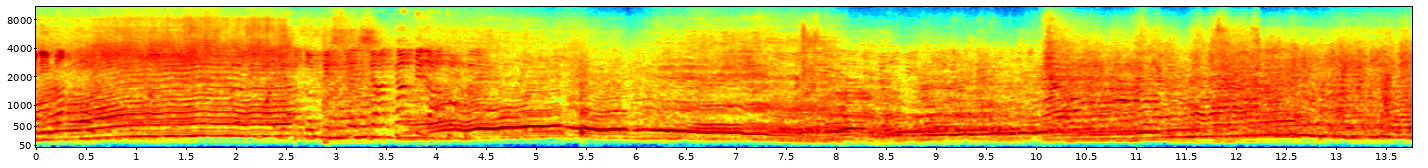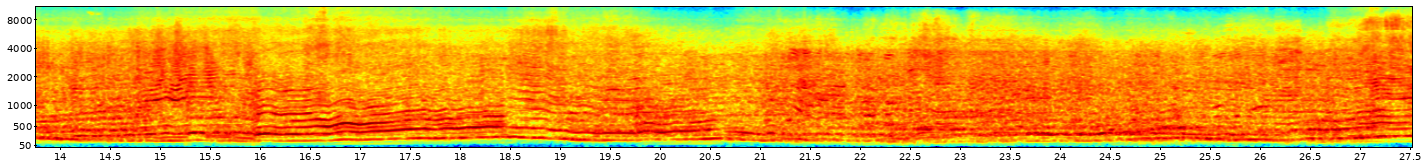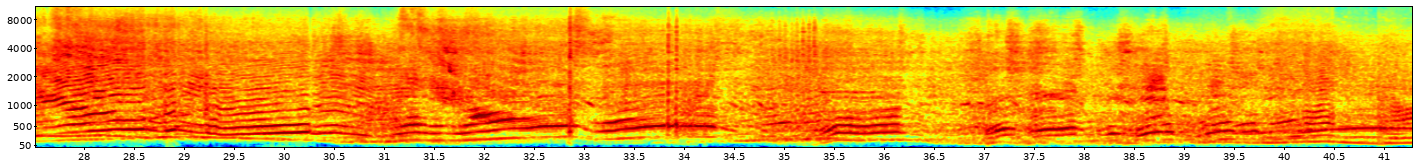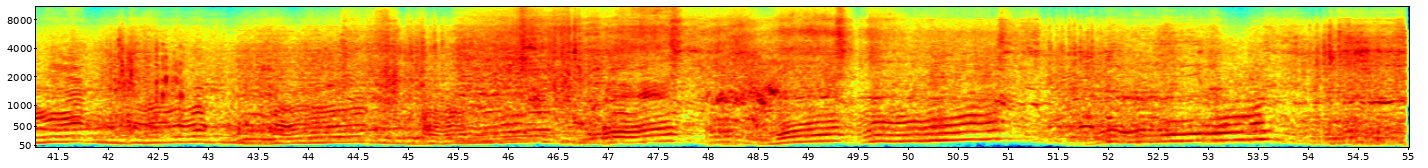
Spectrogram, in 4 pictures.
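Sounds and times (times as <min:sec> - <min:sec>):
race car engine revving: 0:00.0 - 0:55.0
tyre squeal: 0:46.1 - 0:49.7, 0:54.2 - 0:55.0.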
